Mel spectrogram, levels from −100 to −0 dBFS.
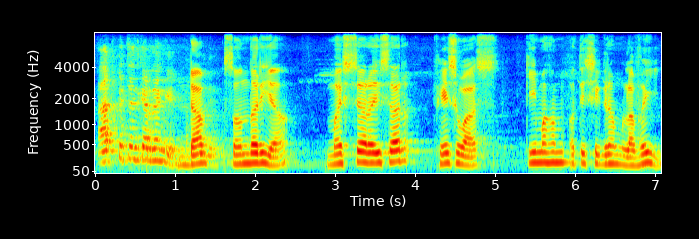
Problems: background sounds at intervals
